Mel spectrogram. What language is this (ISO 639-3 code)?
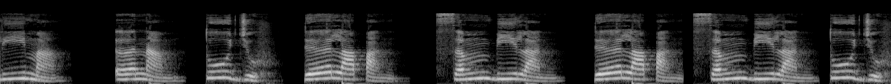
ind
